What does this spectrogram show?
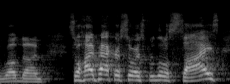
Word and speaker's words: Psittacosaurus: Can we pronounce this one? I'd go with Psittacosaurus. Nailed it. Crushing the game. Perfect pronunciation. Well done. So Psittacosaurus, for little size, it's between a horse and an elephant.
